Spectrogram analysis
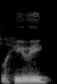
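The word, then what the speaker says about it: Lihue: from Phoenix to lih which is I believe it's pronounced leui Hawaii on the island of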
